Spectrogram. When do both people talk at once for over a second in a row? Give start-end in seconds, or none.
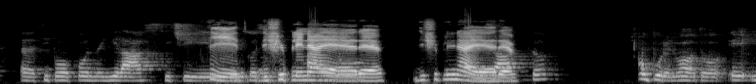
2.0-3.8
